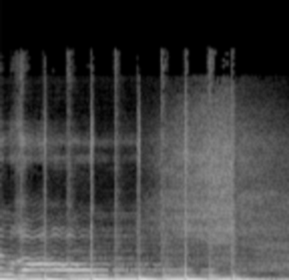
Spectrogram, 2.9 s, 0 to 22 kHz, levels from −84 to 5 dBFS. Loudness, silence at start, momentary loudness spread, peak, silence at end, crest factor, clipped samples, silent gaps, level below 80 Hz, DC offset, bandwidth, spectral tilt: -18 LUFS; 0 s; 4 LU; -6 dBFS; 0 s; 10 dB; under 0.1%; none; -18 dBFS; under 0.1%; 18 kHz; -5.5 dB/octave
